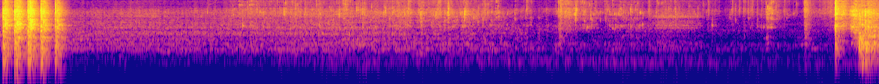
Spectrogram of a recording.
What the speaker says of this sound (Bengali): কুকারে চিকেন হয়ে গেল দিয়ে এবারে জল দিয়ে দেবো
